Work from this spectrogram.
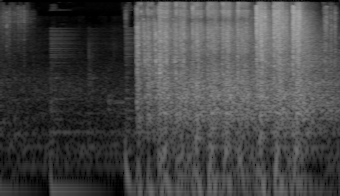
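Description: Automatic gunfire rattles loud and close in the tactical shooter Ready or Not, preceded by a few softer thumps and then a sustained burst that fills the last two seconds.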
